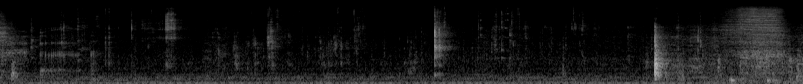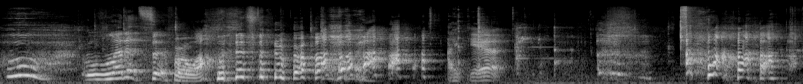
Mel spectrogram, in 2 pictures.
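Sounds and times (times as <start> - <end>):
chewing noodles: 0.5 - 6.4.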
